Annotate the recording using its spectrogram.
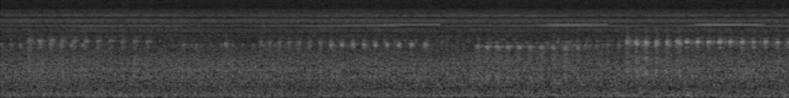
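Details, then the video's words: Singing frogs in the fields during a fishing trip: pulsed clicking trains from several callers, the last one loud and close, run almost without pause against a background of buzzing insects. "Pikinggan mo Ang MGA huni Ng MGA Palaka SA bukid| Relaxing Frog Singing"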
